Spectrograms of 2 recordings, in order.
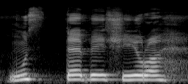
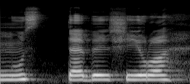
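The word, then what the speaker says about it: مستبشرة: ضاحكه ضاحكه مستب مستب الباء هنا ساكنه ودي من حروف القلقله مستبشره مستبشره برده هنقف على التاء بالهاء المهموسه يبقى هن ضاحكه ضاحكه ضاحكه مستبشره ووجوه يوم ووجوهي يبقى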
